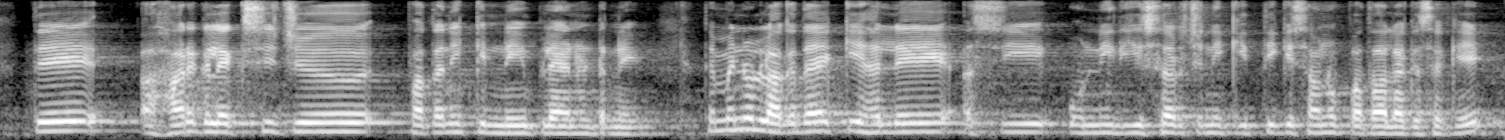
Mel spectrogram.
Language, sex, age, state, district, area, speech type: Punjabi, male, 18-30, Punjab, Patiala, urban, spontaneous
